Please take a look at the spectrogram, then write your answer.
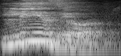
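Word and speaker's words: leisure: ई एल इ आई एस यू आर ई लीज योर क्या बोलते है इसको लीज योर ये भी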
